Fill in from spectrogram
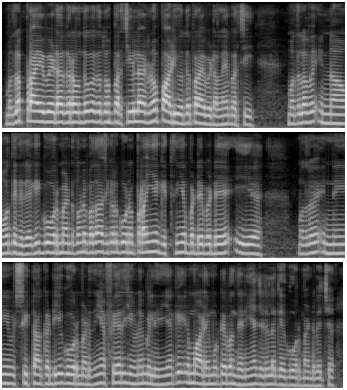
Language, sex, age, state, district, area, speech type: Dogri, male, 18-30, Jammu and Kashmir, Samba, rural, spontaneous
